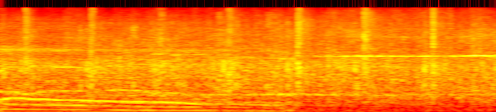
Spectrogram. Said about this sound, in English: put your hands together for Mark and Tony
